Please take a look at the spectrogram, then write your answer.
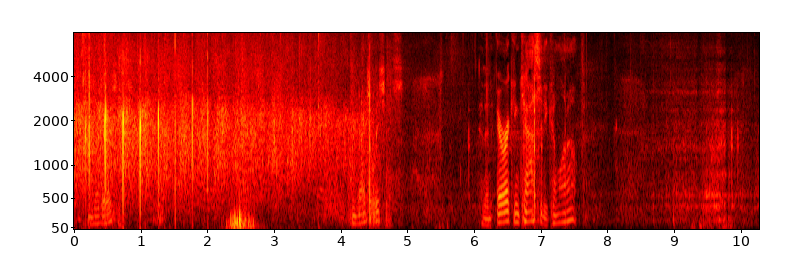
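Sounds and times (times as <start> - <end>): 
round of applause at a small congratulatory gathering: 0.0 - 5.0
speech: 4.2 - 5.0, 6.1 - 7.8.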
